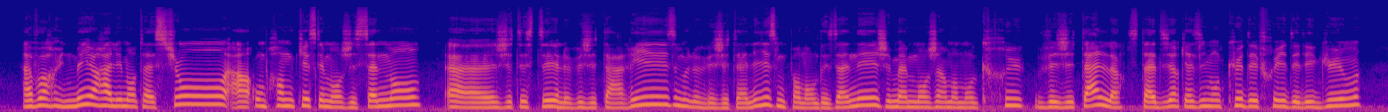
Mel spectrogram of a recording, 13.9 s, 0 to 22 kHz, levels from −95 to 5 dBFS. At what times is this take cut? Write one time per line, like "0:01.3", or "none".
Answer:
0:02.5
0:03.2
0:04.3
0:05.6
0:09.8
0:10.3
0:11.8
